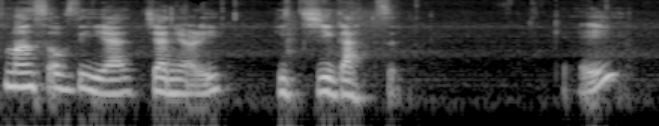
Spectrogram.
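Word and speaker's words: 一月: is this one and we pronounce it as ichigatsu so ichi number one and then gatsu month yes sorry i should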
